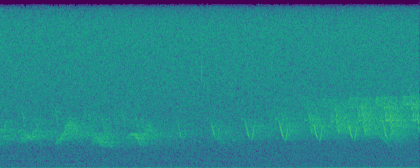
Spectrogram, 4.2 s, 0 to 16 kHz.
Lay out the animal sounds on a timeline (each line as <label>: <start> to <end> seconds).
Scarlet Tanager (Piranga olivacea): 0.1 to 1.6 seconds
Ovenbird (Seiurus aurocapilla): 2.0 to 4.2 seconds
